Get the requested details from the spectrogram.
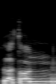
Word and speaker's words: Platon: Platon is actually how his name is pronounced and spelled, Platon.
